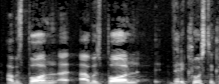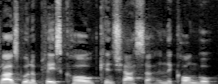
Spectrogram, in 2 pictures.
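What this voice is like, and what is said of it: Scottish accent. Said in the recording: “this lovely Scots accent”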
